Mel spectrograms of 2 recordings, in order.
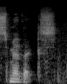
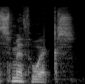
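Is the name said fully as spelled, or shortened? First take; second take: shortened; as spelled. First: The name is said in a shortened, spoken form. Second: The name is said fully, just as spelled.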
